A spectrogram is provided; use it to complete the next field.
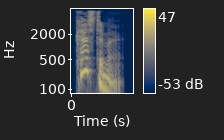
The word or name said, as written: customer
